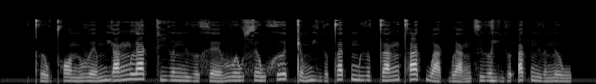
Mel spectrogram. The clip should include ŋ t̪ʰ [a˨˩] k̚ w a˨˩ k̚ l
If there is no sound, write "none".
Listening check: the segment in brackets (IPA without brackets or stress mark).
a˦˥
